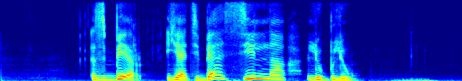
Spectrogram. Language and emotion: Russian, positive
